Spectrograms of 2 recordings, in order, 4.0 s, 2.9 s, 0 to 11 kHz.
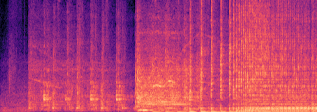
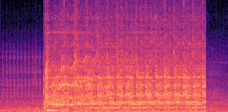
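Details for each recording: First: Mazda 12a rotary engine, pulled and run on an engine stand: after spark was switched on and timing advanced, it cranks, catches and settles into a buzzy, fairly steady idle with throttle blips, running well enough. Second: Mazda 12A rotary on engine stand, cold, no choke: steady cranking whir for two seconds, never catches; cause found as unblocked intake flap making a huge vacuum leak.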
